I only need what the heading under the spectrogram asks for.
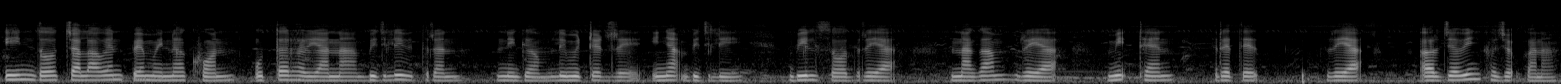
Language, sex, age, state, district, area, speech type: Santali, female, 18-30, Jharkhand, Bokaro, rural, read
